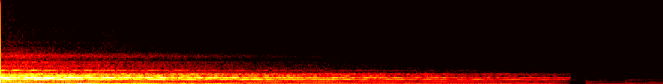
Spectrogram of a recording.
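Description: Ringing tail of the UiPath logo's electronic music sting: a held chord over a deep bass note, fading away steadily until it is gone about three and a half seconds in.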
